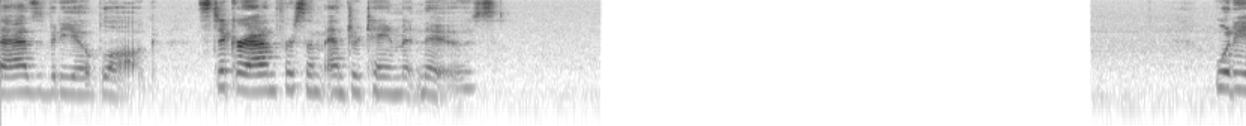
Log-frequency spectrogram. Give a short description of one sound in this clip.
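A young woman talks close up, with animation.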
